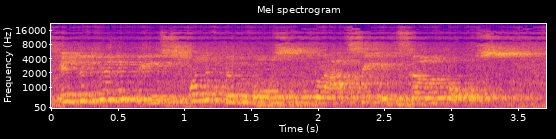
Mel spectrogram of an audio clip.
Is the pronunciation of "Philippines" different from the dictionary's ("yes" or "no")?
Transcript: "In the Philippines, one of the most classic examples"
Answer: yes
